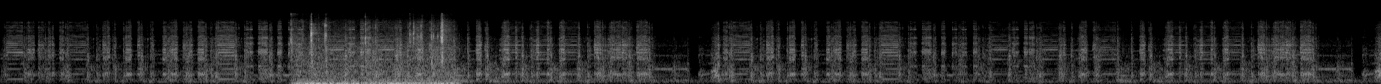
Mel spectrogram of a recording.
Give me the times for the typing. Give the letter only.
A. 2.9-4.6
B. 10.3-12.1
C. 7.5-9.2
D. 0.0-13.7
A.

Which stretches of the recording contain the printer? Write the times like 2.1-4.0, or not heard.
0.0-13.7.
